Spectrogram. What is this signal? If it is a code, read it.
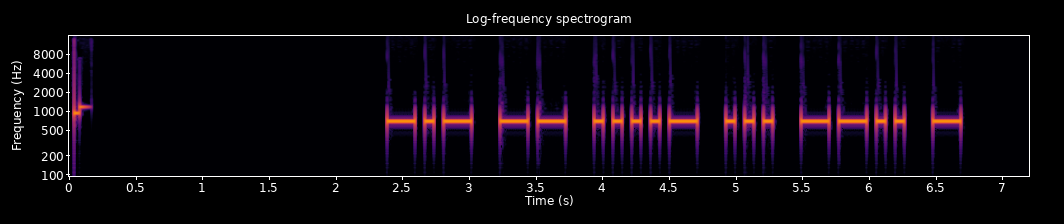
Morse code, heard as a keyed tone, about 17 wpm, 700 Hz. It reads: KM4SZT
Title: USA Call Signs - 6 Characters - Repeated 3x - 17wpm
